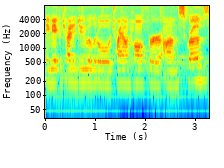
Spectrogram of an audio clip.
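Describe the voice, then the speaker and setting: A woman speaks at a moderate pace while music plays clearly in the background. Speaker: beauty vlogger. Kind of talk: casual vlog chat. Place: home room.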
